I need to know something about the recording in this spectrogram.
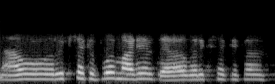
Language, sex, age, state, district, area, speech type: Kannada, female, 30-45, Karnataka, Udupi, rural, conversation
